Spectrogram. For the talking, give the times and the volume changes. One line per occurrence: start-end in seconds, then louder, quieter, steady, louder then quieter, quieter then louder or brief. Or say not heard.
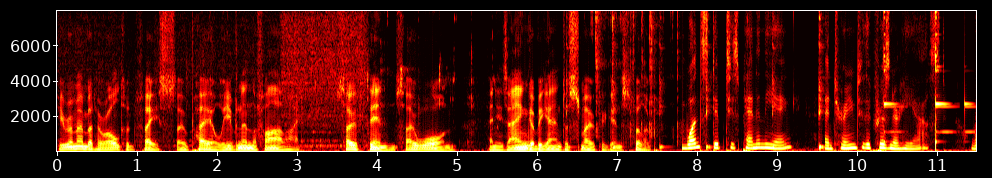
0.0-11.4 steady.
